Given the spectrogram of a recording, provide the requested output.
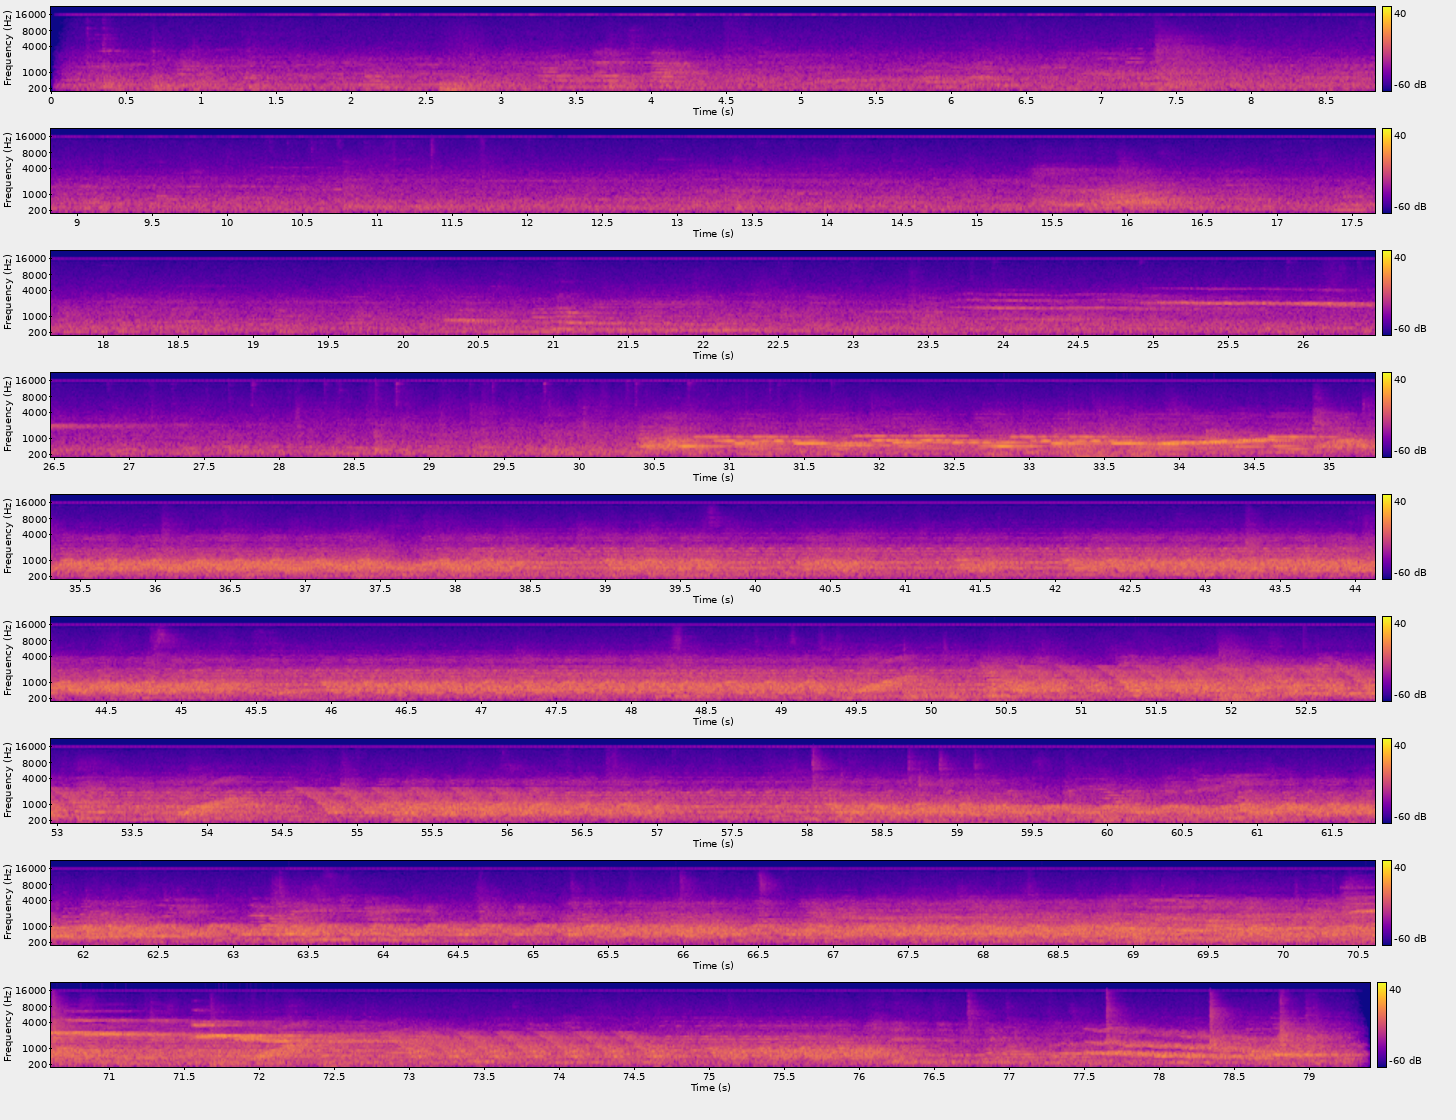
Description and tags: Arcade Zone Atmosphere
Environment in the empty arcade zone. Some pacman sounds in the end.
